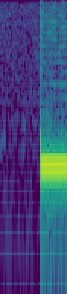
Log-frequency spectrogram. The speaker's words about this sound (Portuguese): Já estou chamando, não está atendendo não, mas está chamando, está funcionando.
